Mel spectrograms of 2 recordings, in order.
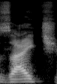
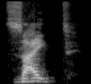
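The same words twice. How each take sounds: First: The word begins with a plain z sound. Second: The word begins with a ts sound. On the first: This is how it is said in Brazil. "aqui no Brasil a gente fala Zeit mesmo" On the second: This is how it is said in German. "parece que tem um Tzinho assim antes do, do Z"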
